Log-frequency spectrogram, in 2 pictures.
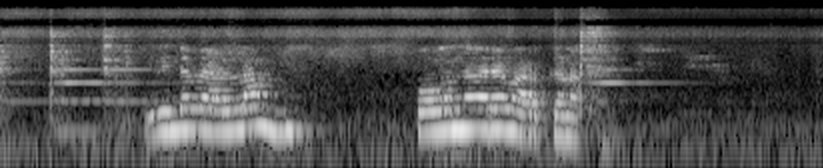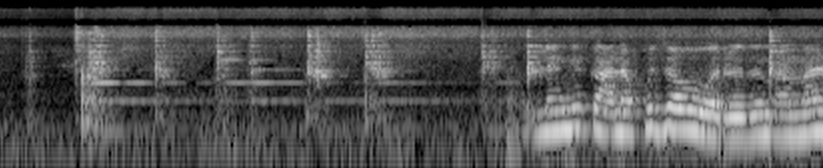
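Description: A metal spoon scrapes and taps against a metal pan.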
